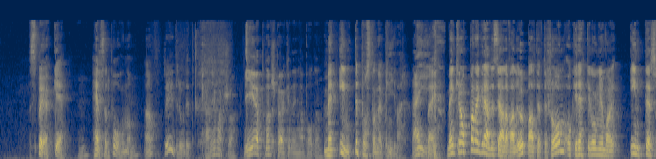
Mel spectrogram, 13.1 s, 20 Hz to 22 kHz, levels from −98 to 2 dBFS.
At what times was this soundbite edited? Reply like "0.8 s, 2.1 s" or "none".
4.7 s, 5.4 s, 8.9 s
